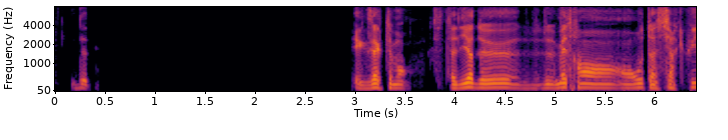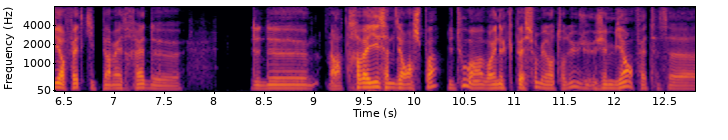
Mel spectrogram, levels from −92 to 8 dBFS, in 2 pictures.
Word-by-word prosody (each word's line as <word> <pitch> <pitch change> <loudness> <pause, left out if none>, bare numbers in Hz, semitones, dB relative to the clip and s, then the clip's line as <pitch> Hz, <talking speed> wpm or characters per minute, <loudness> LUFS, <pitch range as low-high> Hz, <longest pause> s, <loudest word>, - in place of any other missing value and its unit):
de - - -9 2.6
Exactement, 125 +1 0 0.2
c'est-à-dire 140 +5 +2
de 140 -1 0
de 115 +1 -17
de - - -5
mettre 150 0 +1
en - - +1 0.3
en 125 -1 -4
route 135 0 -2
un 125 - +2
circuit, 150 +7 +3
en - - +6
fait, 145 - +1
qui 120 - -7
permettrait 120 +4 -2
de 105 -3 -9 0.7
de 115 - -3
de 120 0 -4
alors - - -1
travailler 155 +2 +6
ça 145 -2 +6
me 145 - -5
dérange 130 -1 +4
pas 160 +6 -1
du 120 - -10
tout, 110 - -2
hein, 125 - +1
avoir 120 -1 0
une 130 - +1
occupation 145 +5 +1
bien 125 -4 -3
entendu, 135 +9 -6
je 120 -6 -9
j'aime 125 +3 -1
bien, 165 +9 +3
en - - -1
fait, 115 - -8
ça 105 -2 -7
125 Hz, 185 wpm, -25 LUFS, 115-145 Hz, 2.6 s, en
